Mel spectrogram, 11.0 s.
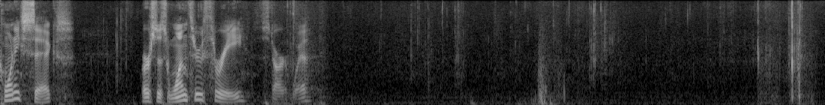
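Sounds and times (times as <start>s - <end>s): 
speech: 0.0s - 1.0s, 1.9s - 4.2s
Bible pages turning: 3.6s - 4.2s, 5.4s - 10.9s.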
